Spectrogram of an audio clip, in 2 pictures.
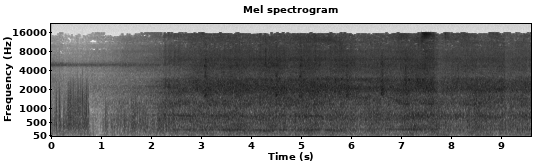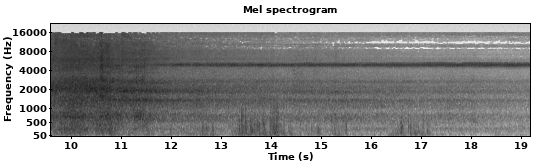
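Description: JR West Biwako Line local electric train passing at speed without stopping, with rail rumble and wheel clatter. It builds within about two seconds, stays loud for about nine seconds with a low hum, then fades away.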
